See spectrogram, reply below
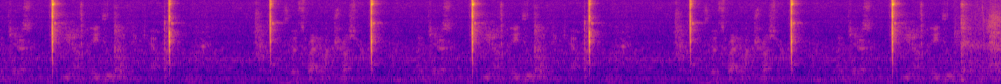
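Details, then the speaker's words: Shockwave intravascular lithotripsy (IVL) balloon demonstration: sharp clicking pulses about once a second over faint room noise, emitter sparks create bubbles that collapse rapidly, producing pressure waves that crack calcified plaque. "this emitter emits a like a spark and that spark crate bubbles and the bubbles uh it collapses rapidly cause causing a wave so and that's how it it works"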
